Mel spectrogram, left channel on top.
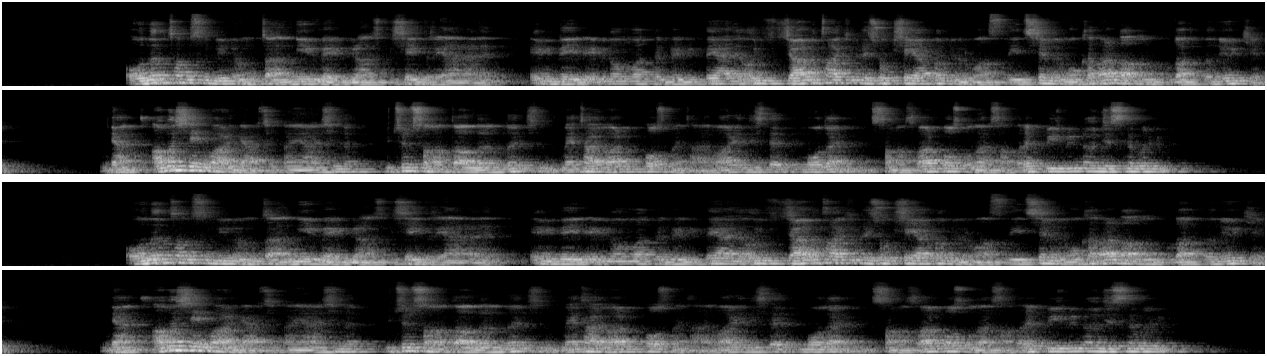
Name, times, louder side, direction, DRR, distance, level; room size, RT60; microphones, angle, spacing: voice 1, 1.2-4.9 5.3-12.6 13.6-16.2 16.5-24.3, equal, 55° left, -1 dB, 0.6 m, -20 dB
3.9 x 2.1 x 2.5 m, 0.87 s
head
